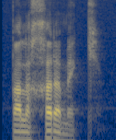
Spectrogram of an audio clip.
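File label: "Baile Chormaig", Scottish Gaelic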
